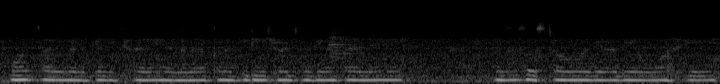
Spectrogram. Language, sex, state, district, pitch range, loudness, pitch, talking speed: Hindi, female, Chhattisgarh, Sarguja, 195-200 Hz, -39 LUFS, 200 Hz, 75 wpm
